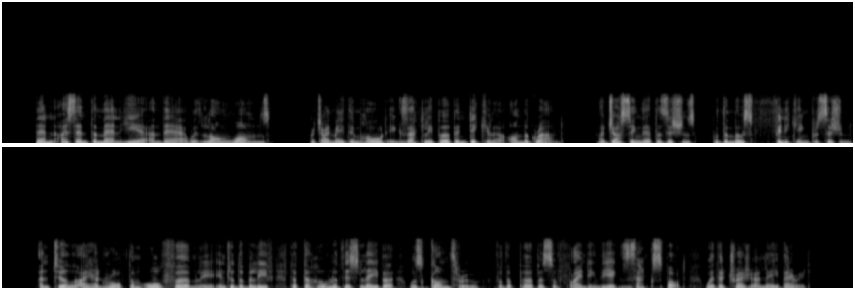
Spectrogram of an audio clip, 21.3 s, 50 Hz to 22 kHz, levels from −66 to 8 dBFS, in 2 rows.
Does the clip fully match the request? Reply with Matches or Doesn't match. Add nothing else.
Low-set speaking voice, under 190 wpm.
Matches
